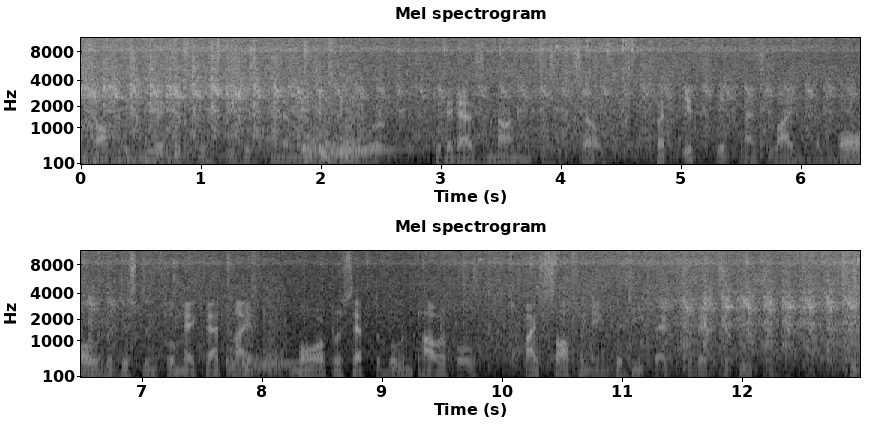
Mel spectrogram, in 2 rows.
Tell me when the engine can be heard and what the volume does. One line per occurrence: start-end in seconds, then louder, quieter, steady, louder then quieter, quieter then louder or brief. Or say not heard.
0.0-7.1 quieter
11.2-12.9 brief.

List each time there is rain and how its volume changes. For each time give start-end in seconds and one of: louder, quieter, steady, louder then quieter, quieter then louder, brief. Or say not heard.
0.0-12.9 quieter.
